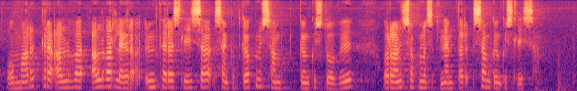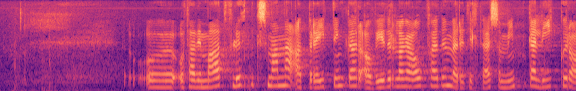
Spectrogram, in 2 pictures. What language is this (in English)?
Icelandic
